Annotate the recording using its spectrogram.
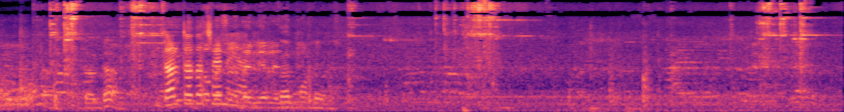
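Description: Small metal cups clink against each other and a table.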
